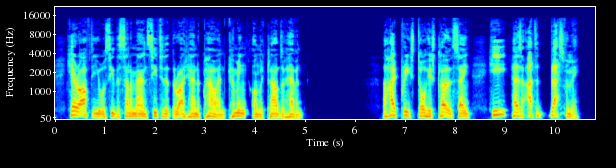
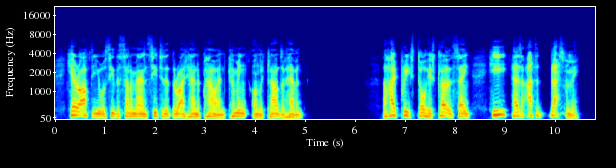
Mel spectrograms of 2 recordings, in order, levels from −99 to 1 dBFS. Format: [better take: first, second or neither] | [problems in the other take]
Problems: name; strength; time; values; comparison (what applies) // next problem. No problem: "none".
first | muffled; very; fading above 4 kHz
